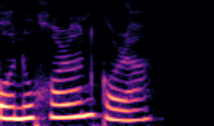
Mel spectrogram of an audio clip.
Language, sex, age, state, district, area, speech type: Assamese, female, 18-30, Assam, Sonitpur, rural, read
